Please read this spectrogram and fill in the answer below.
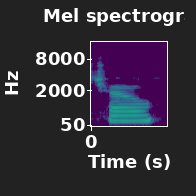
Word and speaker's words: Cho: Lee or Frank Cho I guess am I pronouncing that right it's Cho yeah yeah uh because oh my gosh cuz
